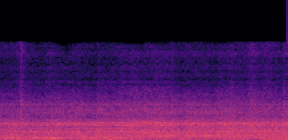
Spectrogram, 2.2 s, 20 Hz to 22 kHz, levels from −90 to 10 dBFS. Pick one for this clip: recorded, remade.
remade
